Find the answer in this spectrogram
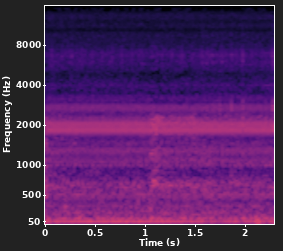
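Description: Faint, steady high-pitched drone holding one pitch, with a low hum beneath it; a constant background sound with no other event of note.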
